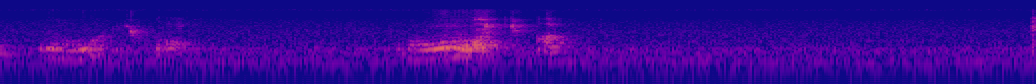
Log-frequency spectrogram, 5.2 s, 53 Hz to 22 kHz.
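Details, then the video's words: Eight-and-a-half-month-old pet African grey parrot singing what is described as sad songs: soft warbled notes early on, then a louder burst of harsh, wavering tonal calls mid-clip, followed by quiet room hum and a brief squeak at the end. "African grey parrot , Жако Кима, 8,5 месяцев. Грустные песни)))"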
